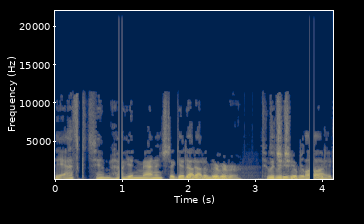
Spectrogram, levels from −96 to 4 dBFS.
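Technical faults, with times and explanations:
0.96 to 1.03 s and 3.82 to 3.91 s, corrupt frame muted: speech drops abruptly to silence, consistent with two then three damaged frames discarded; waveform shows flat gaps, spectrogram blank columns.
1.95 s to end, doubled audio track: an equally loud full-band copy trails roughly a tenth of a second behind, likely a second capture path; spectrogram shows shifted duplicate patterns starting abruptly.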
